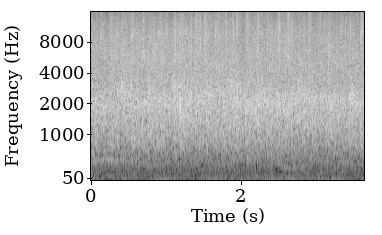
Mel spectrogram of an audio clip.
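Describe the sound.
A church audience claps to welcome the mayor to the front, a dense, even wash of applause that holds at a steady level throughout with no voices rising above it.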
